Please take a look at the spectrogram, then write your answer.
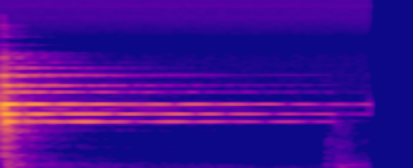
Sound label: Dm highest, chords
